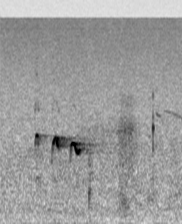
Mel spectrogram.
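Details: Red-chested cuckoo (Cuculus solitarius) calling at sunset in November as a large storm blows in, giving three quick, clear whistled notes, slightly falling, over a faint background hum and soft murmur.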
